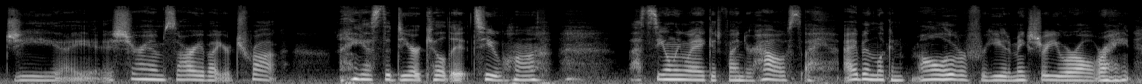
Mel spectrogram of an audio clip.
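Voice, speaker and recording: A woman voicing a shy, clingy teenage girl who stammers and speaks in breathy half-whispers. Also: mid-range voice, fairly even intonation, moderate pace, darkish tone, natural voice. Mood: eager, worried. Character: timid sweet teenage girl, eager and clingy.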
